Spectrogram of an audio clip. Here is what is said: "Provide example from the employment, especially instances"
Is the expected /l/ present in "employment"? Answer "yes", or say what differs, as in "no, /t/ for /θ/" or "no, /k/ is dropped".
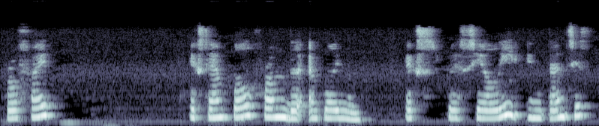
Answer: yes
